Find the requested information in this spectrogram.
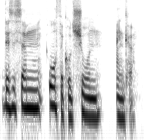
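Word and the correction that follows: Achor: Oh, Sean Aker, yeah, from Harvard. – Butcher his name. – Yeah, Aker.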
